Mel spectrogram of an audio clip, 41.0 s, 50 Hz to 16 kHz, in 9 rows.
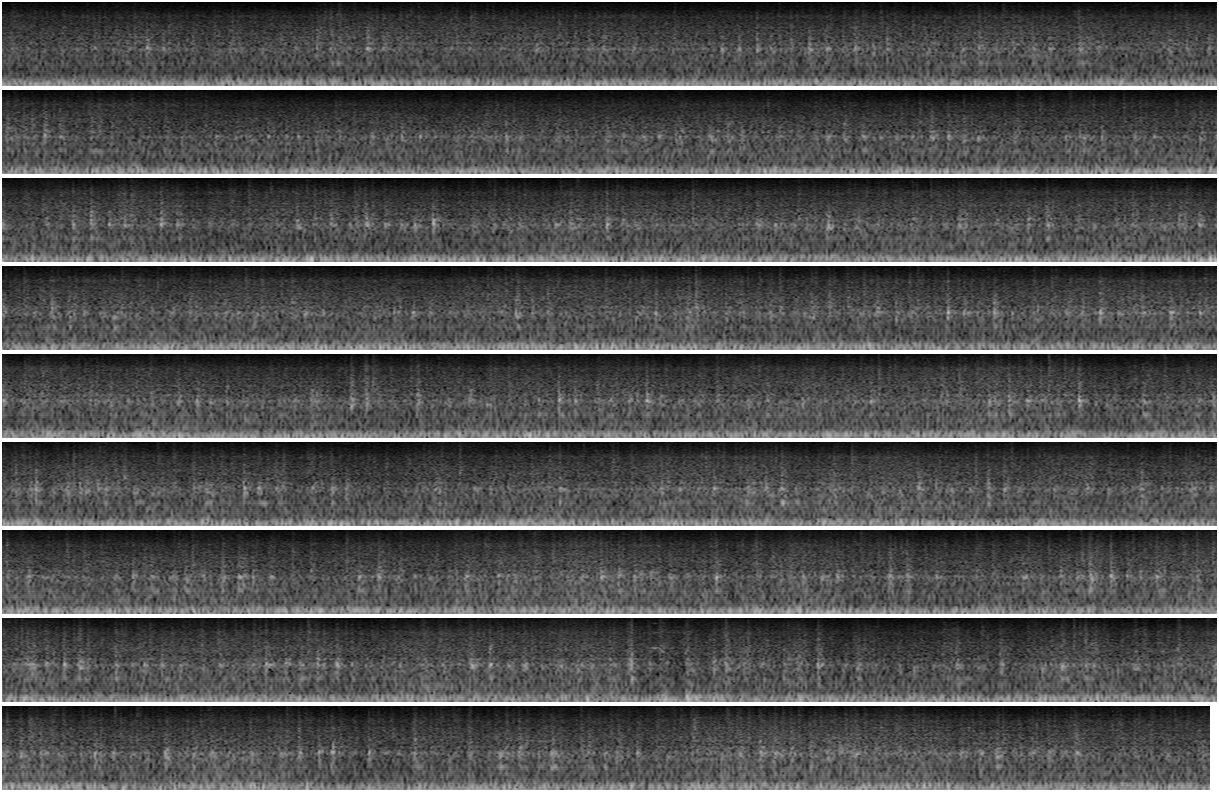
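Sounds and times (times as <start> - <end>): engine running steadily: 0.0 - 40.9.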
